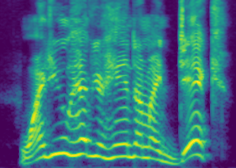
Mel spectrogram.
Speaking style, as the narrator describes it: the teen asked loudly

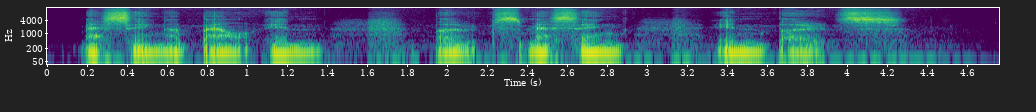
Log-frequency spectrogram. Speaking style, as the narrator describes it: he went on dreamily

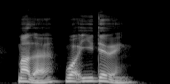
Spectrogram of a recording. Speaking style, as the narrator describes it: I called out

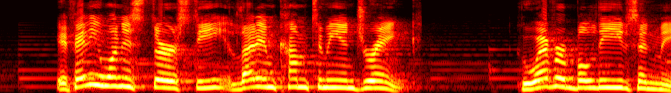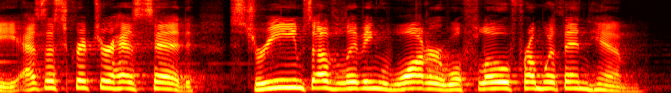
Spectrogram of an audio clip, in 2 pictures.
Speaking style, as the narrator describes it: Jesus in a loud voice called out

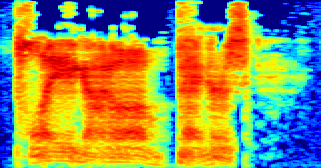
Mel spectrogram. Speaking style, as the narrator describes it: he grumbled

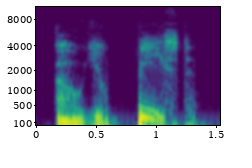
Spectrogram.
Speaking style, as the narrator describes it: Erika cried

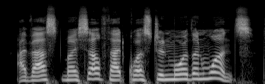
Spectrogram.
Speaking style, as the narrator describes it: Val Raker said

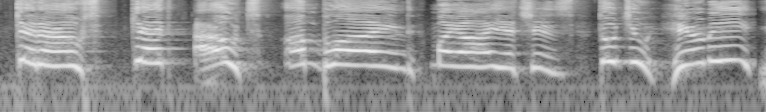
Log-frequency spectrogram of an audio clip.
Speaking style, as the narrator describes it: yelled

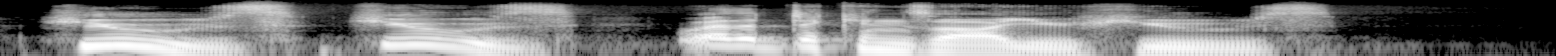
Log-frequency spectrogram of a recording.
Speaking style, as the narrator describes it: roared

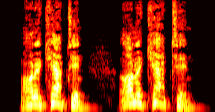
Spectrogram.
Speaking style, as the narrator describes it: Jonas shouted over the vox, but could not make himself heard

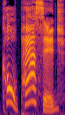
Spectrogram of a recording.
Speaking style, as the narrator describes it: I whined, disappointed

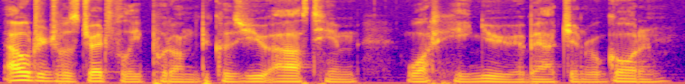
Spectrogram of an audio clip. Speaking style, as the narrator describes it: he said to the headmaster with an attempt at a chuckle

